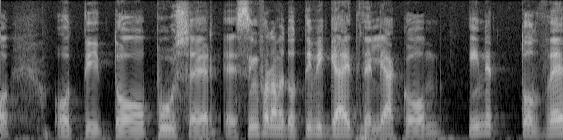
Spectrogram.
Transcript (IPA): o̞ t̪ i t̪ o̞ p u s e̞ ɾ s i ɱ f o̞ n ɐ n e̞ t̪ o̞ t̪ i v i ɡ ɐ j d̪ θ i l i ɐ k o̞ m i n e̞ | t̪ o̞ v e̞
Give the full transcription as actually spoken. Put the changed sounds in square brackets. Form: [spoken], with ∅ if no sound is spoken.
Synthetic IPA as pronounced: o̞ t̪ i t̪ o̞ p u s e̞ ɾ s i ɱ f o̞ n ɐ [m] e̞ t̪ o̞ t̪ i v i ɡ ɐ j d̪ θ [e] l i ɐ k o̞ m i n e̞ | t̪ o̞ [ð] e̞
